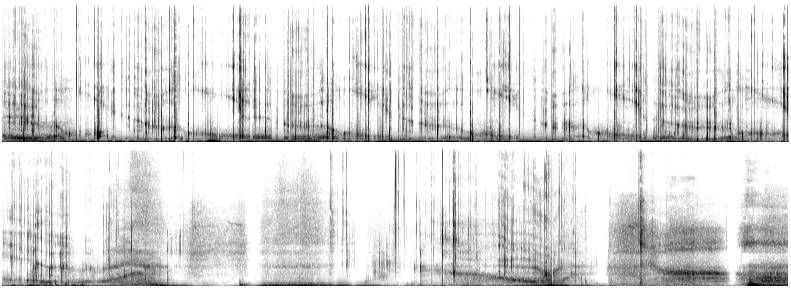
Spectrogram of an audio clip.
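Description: Someone eating, with many wet, clicky chewing and biting sounds packed closely together, mixed with gasping vocal noises and short pauses.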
